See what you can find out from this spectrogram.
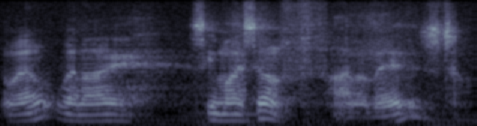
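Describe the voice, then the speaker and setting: A man's voice: fairly low pitch, expressive, slow. An actor playing a wealthy, eccentric, world-weary man, talking in a wry, rambling, theatrical way in mid-century television drama style. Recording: noisy old TV drama soundtrack.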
